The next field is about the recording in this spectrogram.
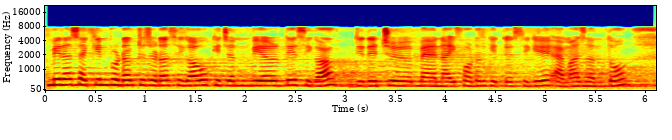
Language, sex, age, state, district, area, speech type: Punjabi, female, 30-45, Punjab, Tarn Taran, urban, spontaneous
